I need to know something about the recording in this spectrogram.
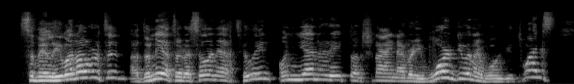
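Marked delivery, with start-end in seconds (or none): none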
